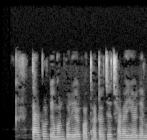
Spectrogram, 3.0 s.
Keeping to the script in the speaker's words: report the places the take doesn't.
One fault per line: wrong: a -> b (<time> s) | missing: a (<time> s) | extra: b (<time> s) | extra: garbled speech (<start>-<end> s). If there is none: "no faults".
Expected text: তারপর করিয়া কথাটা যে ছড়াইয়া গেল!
extra: কেমন (1.0 s)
